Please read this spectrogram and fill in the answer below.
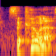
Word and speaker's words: Sakuna: Sakuna. See, I want to say Sakura.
